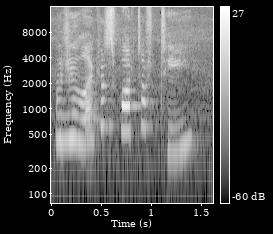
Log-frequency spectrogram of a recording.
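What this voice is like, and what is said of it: Put-on English accent. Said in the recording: “I have an English accent just like him”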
